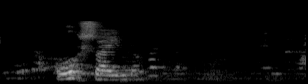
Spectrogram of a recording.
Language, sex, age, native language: Icelandic, male, 10, Icelandic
